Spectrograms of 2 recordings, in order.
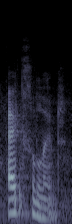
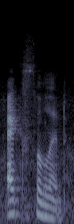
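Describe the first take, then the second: The two takes are said the same way.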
